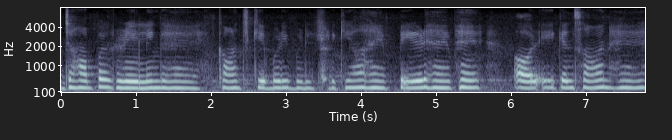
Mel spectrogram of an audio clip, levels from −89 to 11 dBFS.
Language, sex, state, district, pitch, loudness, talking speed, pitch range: Hindi, female, Bihar, Gaya, 235 Hz, -16 LUFS, 125 wpm, 230-245 Hz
